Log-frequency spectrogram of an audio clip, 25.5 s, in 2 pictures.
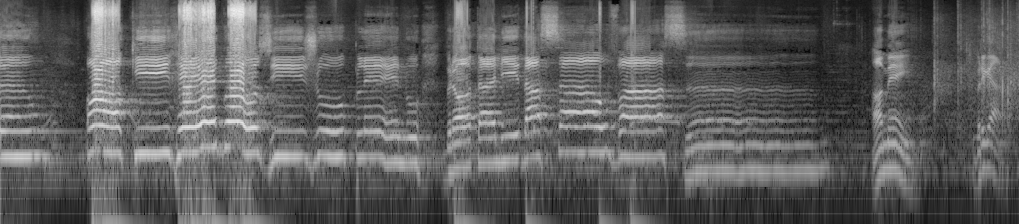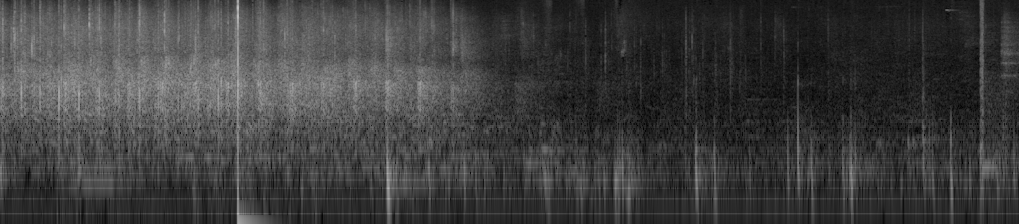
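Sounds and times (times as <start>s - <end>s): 
faint noise: 0.0s - 25.4s
speech: 1.1s - 10.2s, 10.9s - 11.5s, 12.2s - 12.8s
crowd applause: 11.6s - 19.1s.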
